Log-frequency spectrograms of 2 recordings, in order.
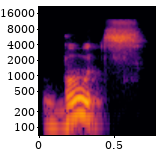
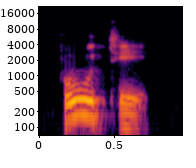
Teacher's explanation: You say rovny for even, as opposed to Prashov, riuny. And an interesting feature is that the verbal ending t became ts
